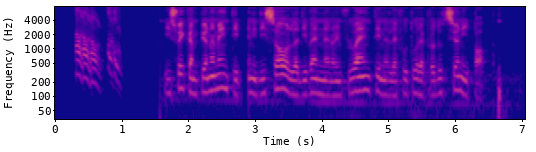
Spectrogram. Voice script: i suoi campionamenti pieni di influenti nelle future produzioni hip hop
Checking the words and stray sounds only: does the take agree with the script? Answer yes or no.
no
